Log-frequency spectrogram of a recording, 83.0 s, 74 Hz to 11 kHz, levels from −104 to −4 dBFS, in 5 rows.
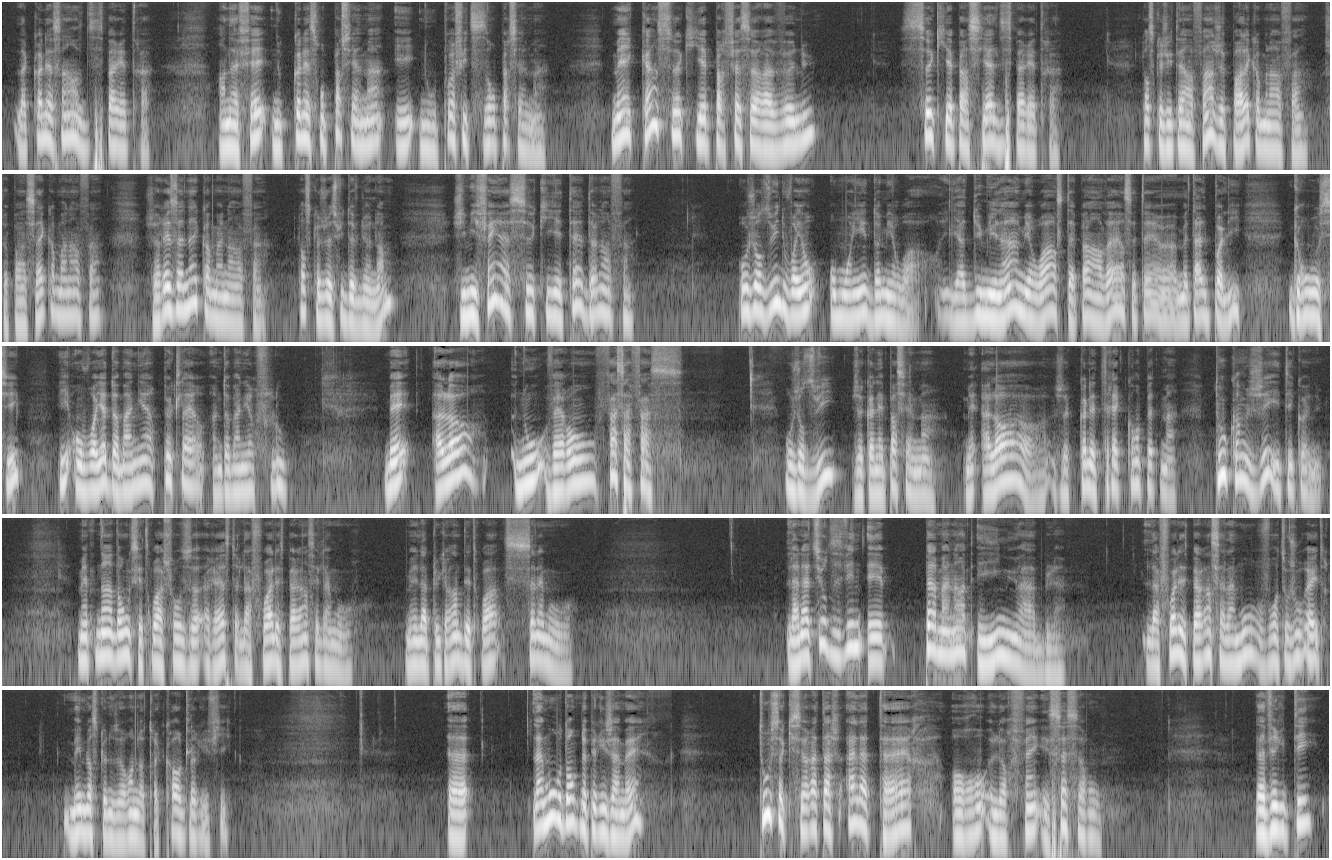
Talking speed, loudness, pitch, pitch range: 125 wpm, -20 LUFS, 155 Hz, 140-180 Hz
